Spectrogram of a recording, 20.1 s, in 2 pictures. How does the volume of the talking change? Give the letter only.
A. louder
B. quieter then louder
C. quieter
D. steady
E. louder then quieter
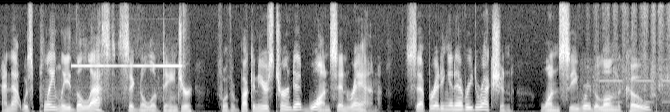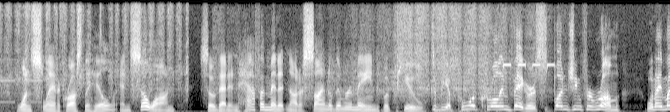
D.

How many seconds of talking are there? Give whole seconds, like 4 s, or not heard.
20 s.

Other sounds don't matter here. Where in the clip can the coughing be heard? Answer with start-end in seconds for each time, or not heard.
not heard.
